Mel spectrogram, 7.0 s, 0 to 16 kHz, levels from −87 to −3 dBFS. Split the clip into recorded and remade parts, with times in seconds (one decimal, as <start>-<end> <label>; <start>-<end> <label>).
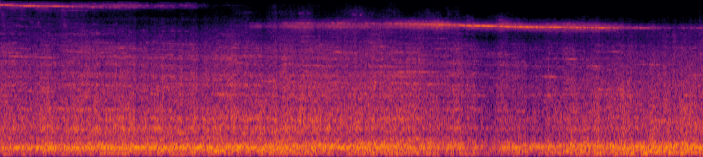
0.0-7.0 recorded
